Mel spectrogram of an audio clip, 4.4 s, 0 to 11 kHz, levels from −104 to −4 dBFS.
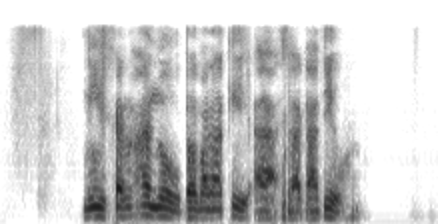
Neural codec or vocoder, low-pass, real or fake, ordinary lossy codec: codec, 16 kHz, 2 kbps, FreqCodec, smaller model; 7.2 kHz; fake; AAC, 64 kbps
